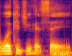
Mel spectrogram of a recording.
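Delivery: ordinary delivery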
